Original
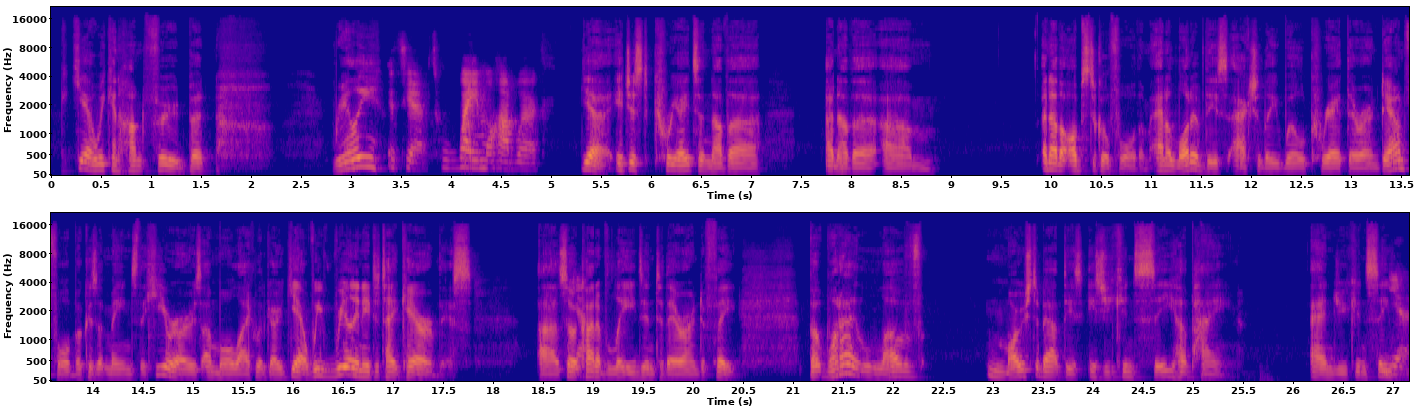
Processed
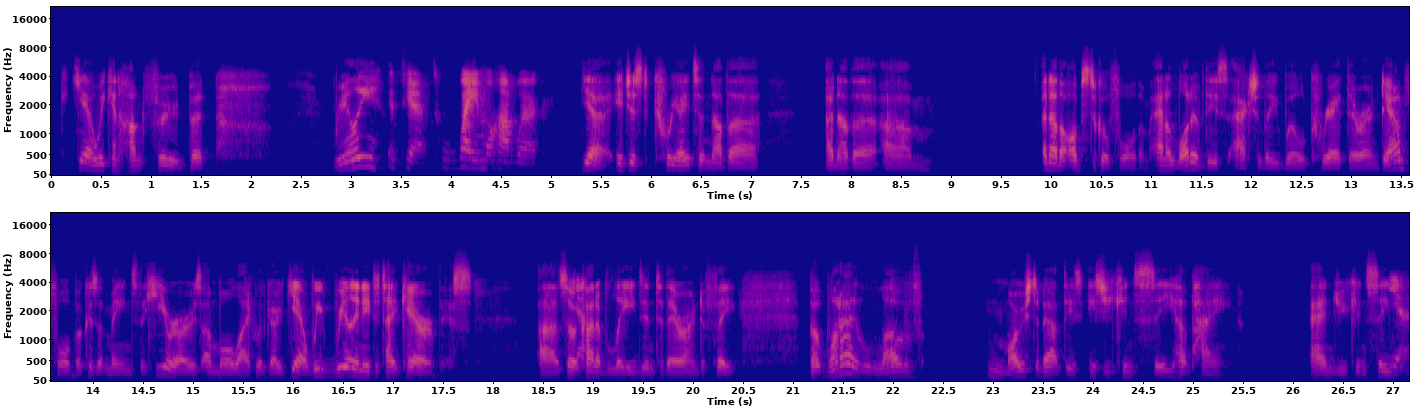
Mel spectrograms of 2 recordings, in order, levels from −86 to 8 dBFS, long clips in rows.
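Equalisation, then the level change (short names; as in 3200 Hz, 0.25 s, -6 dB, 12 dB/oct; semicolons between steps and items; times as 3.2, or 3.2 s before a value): band-pass 3800 Hz, Q 3.3; air absorption 330 m; +12.5 dB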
